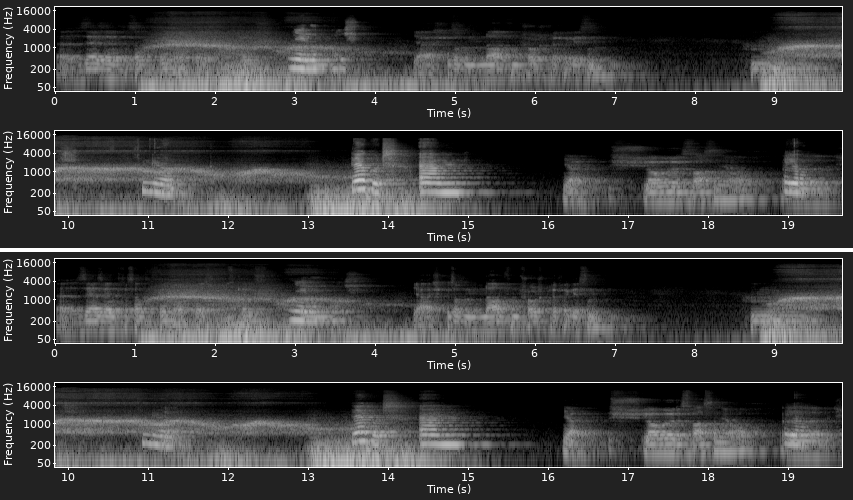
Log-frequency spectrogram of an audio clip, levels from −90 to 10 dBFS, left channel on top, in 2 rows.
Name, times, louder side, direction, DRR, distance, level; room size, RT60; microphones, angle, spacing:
voice 1, 0.0-2.6 3.0-3.4 4.5-6.9 8.7-9.6 11.1-11.4 16.2-16.4 16.7-18.5 18.9-19.4, right 2 dB, 45° right, 1 dB, 0.5 m, -37 dB
sound 1, 1.0-5.3 8.8-14.4, right 1 dB, 20° left, 1.6 m, -33 dB
voice 2, 2.9-3.7 9.9-10.1 10.9-11.3 13.5-14.9 18.9-19.1, left 4 dB, 50° left, 9 dB, 0.3 m, -26 dB
12.5 x 4.3 x 2.6 m, 1.3 s
head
